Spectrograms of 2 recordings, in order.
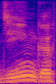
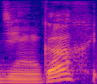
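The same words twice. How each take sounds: First: The stress falls on the first syllable. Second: The stress falls on the final syllable. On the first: "допускают другое ударение, но только в устойчивом выражении" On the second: "ставьте ударение на окончание... правильно говорить о деньгах"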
